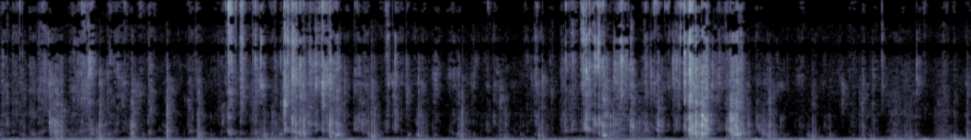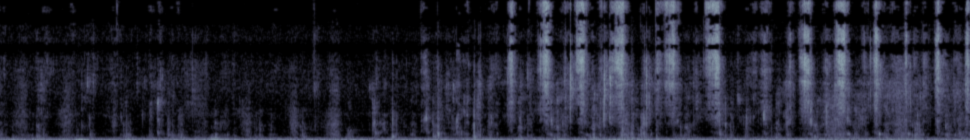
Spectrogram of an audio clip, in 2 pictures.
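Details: Golden Retriever puppy Lilo, a female fed a raw diet, crunching and gnawing through chicken drumstick, thigh and sockeye salmon indoors; dense irregular bites and crunches throughout, low rumbling background, a louder crunch near the middle.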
